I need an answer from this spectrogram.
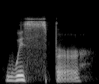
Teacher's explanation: Whisper, forget about the H, it's just whisper.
